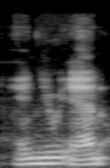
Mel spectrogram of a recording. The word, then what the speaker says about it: Nun: Adding the letter N from non, N-U-N, or N-N-U, pronounced nun, meaning fish, confirms the Anki association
